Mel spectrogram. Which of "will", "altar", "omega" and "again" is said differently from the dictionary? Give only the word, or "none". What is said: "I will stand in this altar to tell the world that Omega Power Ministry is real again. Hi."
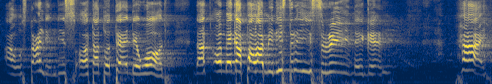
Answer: altar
